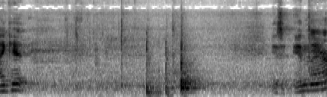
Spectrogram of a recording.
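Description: A metal box knocks down onto a wooden table.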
